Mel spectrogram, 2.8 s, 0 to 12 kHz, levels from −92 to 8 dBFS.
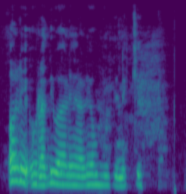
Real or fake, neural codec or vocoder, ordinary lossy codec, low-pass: real; none; none; 10.8 kHz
